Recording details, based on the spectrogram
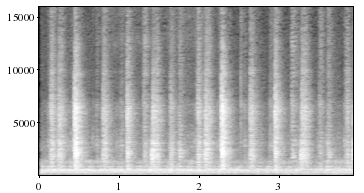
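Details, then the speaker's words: JLL IC300 Pro spin bike: a loud, harsh rhythmic rasping scrape about every two seconds as the flywheel turns, much louder than advertised; the source is not identified. "so this is the noise that the uh jl300 pro makes and as you can see it's extremely loud"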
